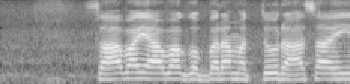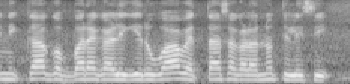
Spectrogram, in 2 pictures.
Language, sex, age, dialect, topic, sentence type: Kannada, male, 18-24, Central, agriculture, question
